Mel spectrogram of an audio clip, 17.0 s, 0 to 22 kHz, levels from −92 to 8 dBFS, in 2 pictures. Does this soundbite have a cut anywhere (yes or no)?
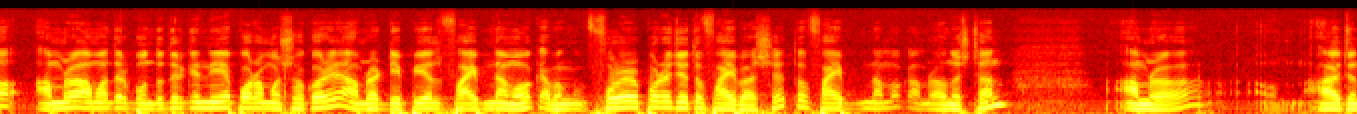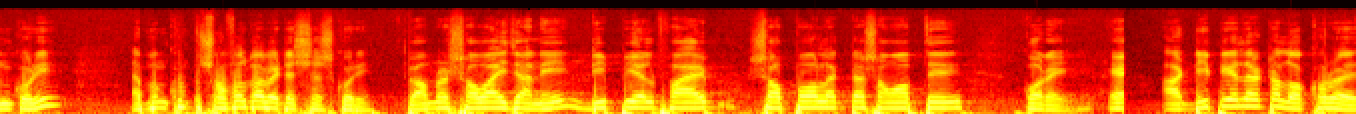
yes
